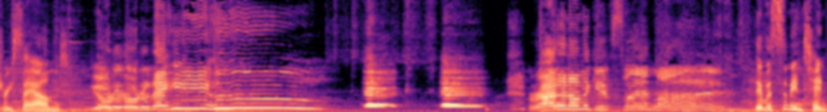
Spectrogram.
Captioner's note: train whistle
